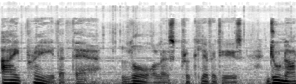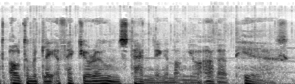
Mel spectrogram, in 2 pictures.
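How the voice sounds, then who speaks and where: An actor playing an urbane, condescending vampire regent in a video game, speaking formally and deliberately like a scheming mentor. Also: male voice, sits low, natural voice. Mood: disapproving. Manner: formal, measured, pompous, deliberate diction. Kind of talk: dramatic video game dialogue. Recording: loud background music.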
